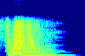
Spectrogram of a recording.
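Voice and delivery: high, drawn-out bowstring twang; imitated arrow twang. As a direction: mimic an arrow flying off the bow. Imitates an arrow being shot.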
